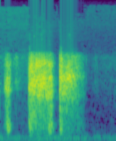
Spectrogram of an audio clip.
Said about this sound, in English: Oh, lordy. Oh, dear, that's a cough, isn't it?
